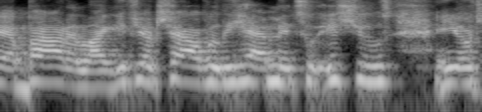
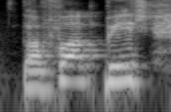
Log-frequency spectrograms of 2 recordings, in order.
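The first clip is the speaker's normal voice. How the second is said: usual speaking voice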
